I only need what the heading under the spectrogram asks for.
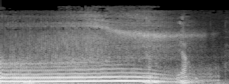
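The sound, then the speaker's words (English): A car engine drones loudly and steadily, then sags in pitch near the end and surges briefly before fading out. “Or maybe he's getting into a car right now and it sounds something like this.”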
